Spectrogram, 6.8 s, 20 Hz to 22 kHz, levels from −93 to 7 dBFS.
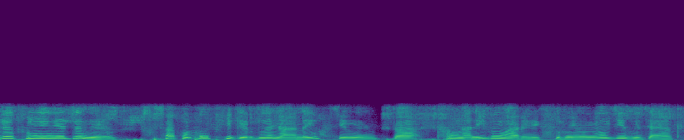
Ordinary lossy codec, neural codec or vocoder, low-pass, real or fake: Opus, 32 kbps; codec, 24 kHz, 1 kbps, SNAC; 5.4 kHz; fake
